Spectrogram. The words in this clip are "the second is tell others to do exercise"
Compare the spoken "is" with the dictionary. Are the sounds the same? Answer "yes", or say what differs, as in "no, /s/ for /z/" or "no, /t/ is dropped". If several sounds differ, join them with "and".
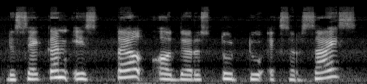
no, /s/ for /z/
